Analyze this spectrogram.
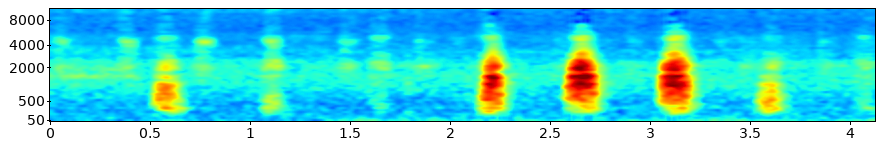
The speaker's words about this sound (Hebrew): העבודה היא כזאת, לוקחים שאיפה ונושפים קצר דרך האף. כזה. שרירי בטן עובדים, שרפת עולה ויורדת, יש פה תנועה בגוף.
